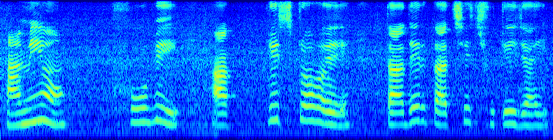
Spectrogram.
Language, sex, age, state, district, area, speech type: Bengali, female, 45-60, West Bengal, Jhargram, rural, spontaneous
